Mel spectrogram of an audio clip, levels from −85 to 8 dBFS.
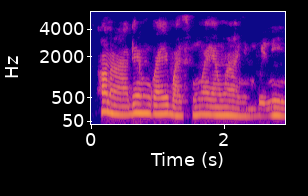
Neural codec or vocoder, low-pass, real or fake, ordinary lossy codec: none; 5.4 kHz; real; AAC, 32 kbps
